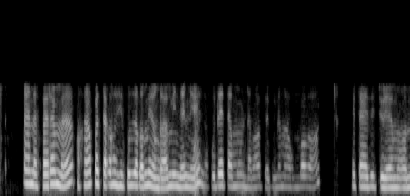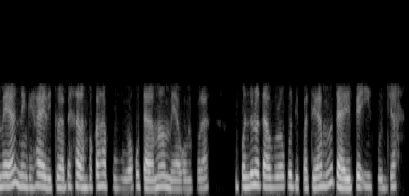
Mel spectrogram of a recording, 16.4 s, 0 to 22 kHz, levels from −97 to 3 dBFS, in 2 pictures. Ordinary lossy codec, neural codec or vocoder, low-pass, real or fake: Opus, 64 kbps; codec, 24 kHz, 6 kbps, HILCodec; 3.6 kHz; fake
